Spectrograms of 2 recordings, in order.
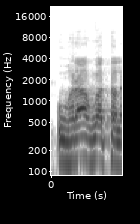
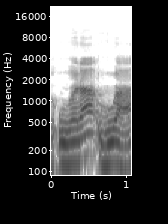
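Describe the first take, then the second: First: Said in the usual way. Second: उभरा हुआ said slowly, word by word, for note-taking; slow dictation of उभरा हुआ. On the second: Shown as a demonstration. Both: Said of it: "ऐसे लिख लीजिए इसको".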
